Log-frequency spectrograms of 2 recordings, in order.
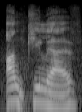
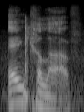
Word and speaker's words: Ankalaev: In the next matchup, in the light heavyweight division, Ion Kuntelaba, 15-4-1, no contest, is taking on Magomed Ankalaev, 12-1, I just butchered his last name, Ankalaev.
